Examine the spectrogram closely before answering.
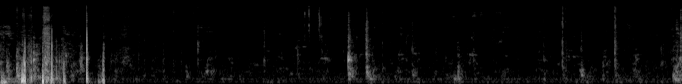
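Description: A loud burst of rustling and knocks in the first second as the camera is handled, then a ballpoint pen making short, quiet scratching and tapping strokes on notepad paper.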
